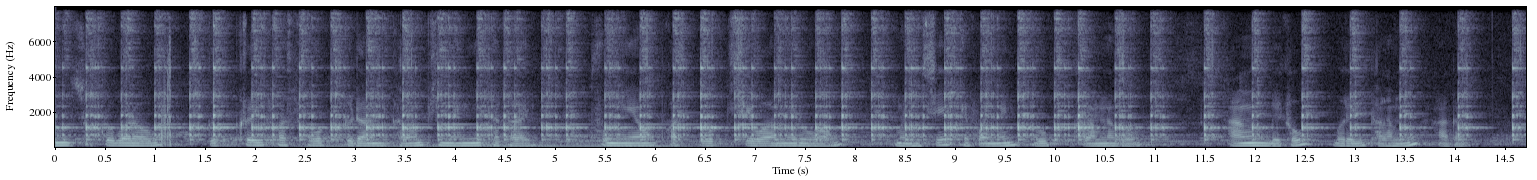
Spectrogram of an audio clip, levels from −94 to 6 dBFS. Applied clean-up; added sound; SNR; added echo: none; Drip / Water tap, faucet; -1 dB; none.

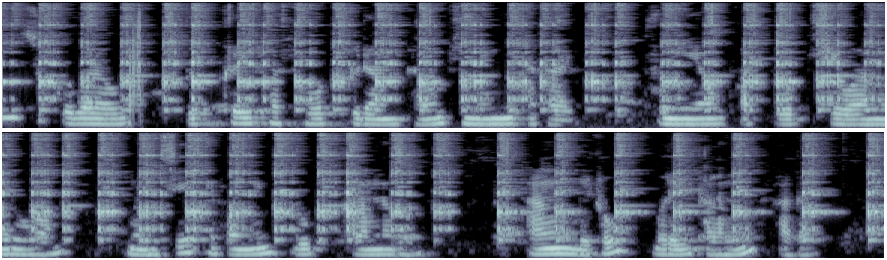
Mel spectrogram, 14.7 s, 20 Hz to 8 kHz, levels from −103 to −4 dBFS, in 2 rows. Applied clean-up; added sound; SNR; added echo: classical method Wiener filter.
